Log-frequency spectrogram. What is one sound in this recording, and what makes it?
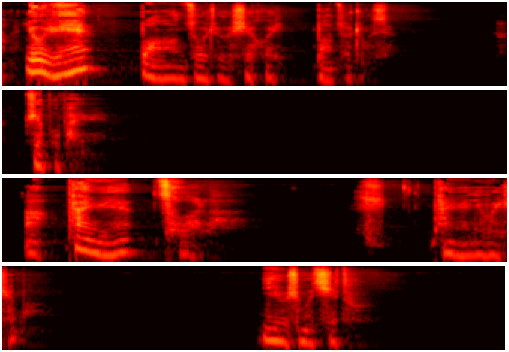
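An elderly man speaks calmly in short phrases with long pauses, close to a lapel microphone.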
